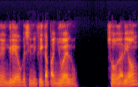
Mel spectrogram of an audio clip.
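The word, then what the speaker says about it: σουδάριον: Sudarión que no lleva acento en la O. El acento lo lleva en la A, pero no se pone.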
